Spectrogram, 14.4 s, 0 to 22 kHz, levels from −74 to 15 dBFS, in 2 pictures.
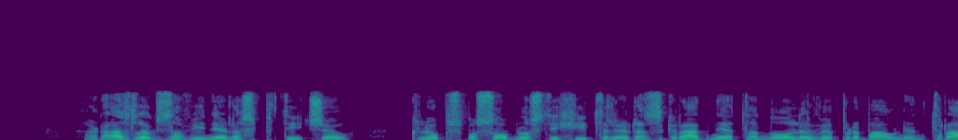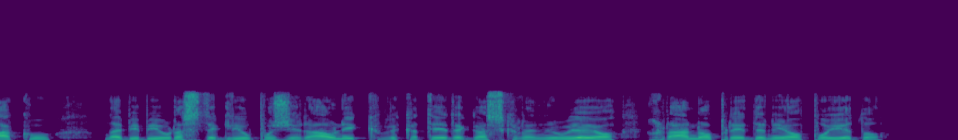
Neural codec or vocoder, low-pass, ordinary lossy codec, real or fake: codec, 16 kHz, 16 kbps, FreqCodec, larger model; none; none; fake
